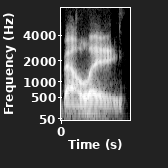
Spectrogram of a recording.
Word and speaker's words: ballet: that come from French We're not gonna say this T right valet and ballet valet and ballet and the difference at the beginning V and B valet ballet uh we'll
